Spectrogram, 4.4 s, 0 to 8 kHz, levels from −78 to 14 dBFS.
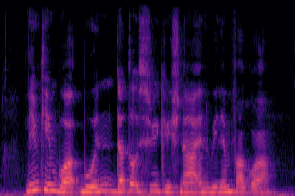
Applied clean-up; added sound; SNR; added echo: none; none; none; none.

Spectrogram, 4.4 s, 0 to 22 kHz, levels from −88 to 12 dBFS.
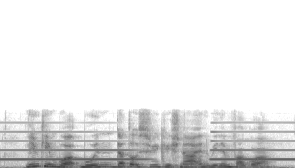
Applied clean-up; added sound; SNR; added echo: none; Wind instrument, woodwind instrument; 9 dB; none.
